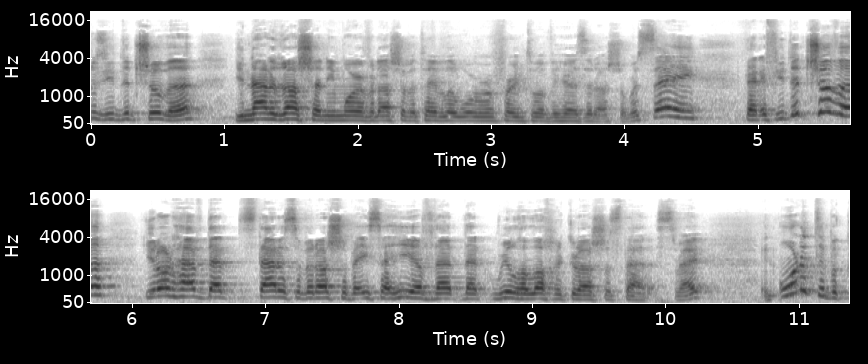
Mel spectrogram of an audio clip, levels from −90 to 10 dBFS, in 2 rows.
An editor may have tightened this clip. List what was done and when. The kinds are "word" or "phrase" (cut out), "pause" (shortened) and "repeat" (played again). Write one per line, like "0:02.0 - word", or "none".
none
